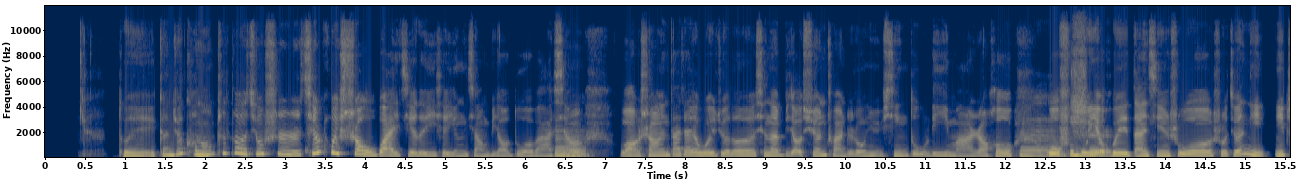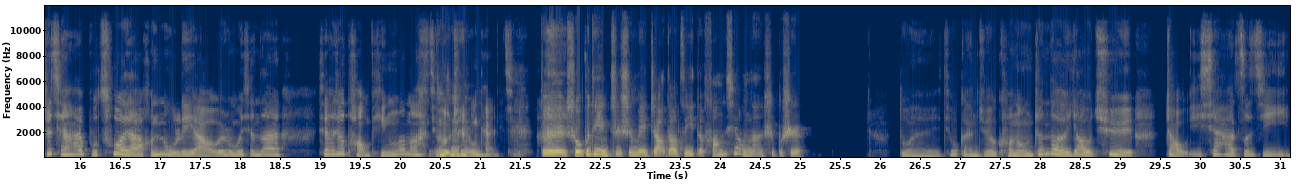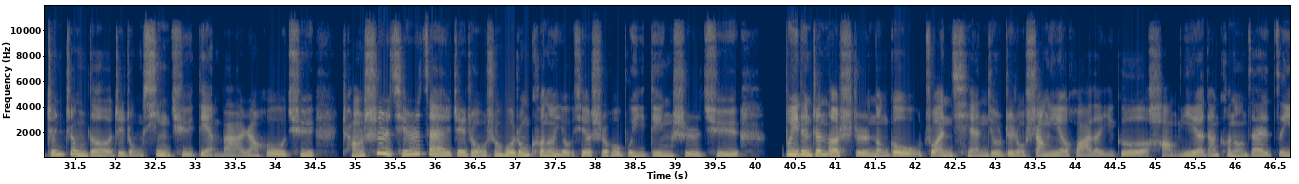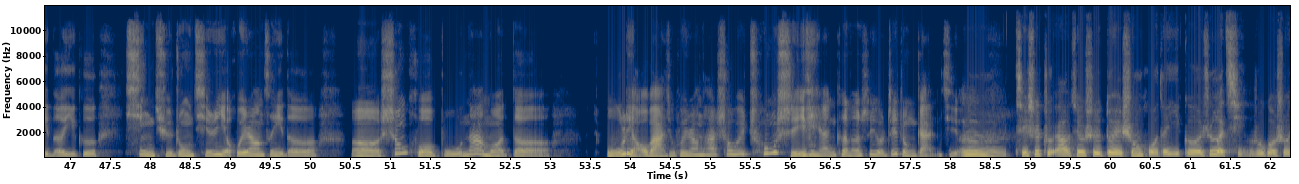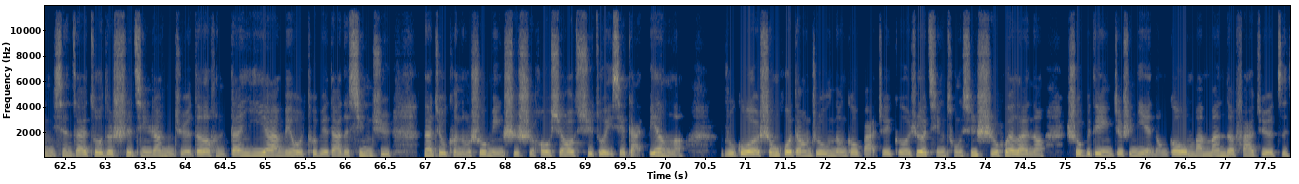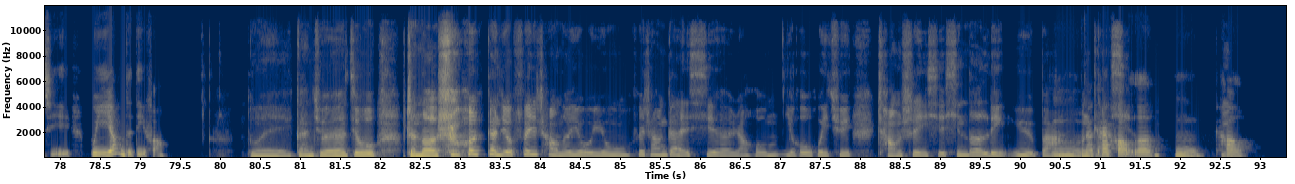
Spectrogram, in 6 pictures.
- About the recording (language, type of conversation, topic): Chinese, advice, 在恋爱或婚姻中我感觉失去自我，该如何找回自己的目标和热情？
- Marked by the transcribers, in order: other background noise; tapping; laughing while speaking: "就有这种感觉"; laugh; laughing while speaking: "一点"; laughing while speaking: "说"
